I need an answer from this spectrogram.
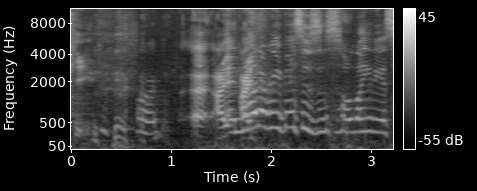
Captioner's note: chuckles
